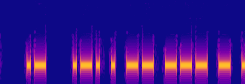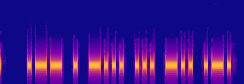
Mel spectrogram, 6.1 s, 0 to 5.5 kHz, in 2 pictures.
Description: Morse code, heard as a keyed tone, about 25 wpm, 600 Hz. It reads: A REMOTE WEBSDR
